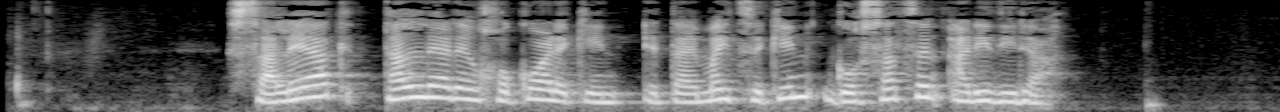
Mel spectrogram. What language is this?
Basque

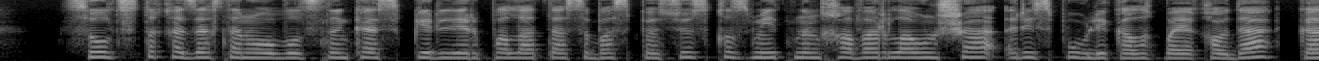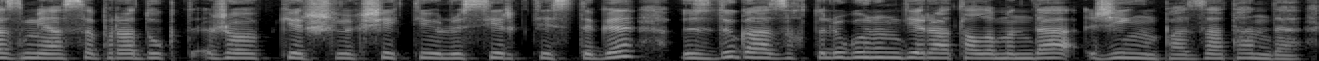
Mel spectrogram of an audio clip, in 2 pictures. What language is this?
Kazakh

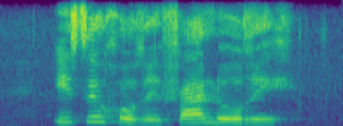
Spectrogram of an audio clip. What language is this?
Tswana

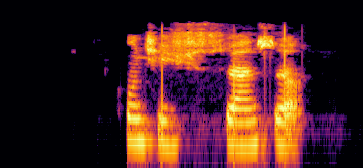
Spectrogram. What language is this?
Chinese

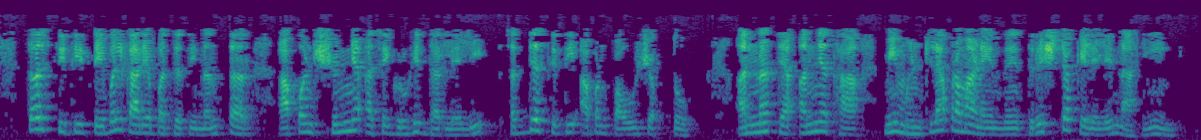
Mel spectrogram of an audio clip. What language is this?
Marathi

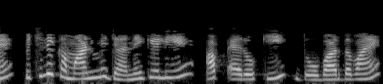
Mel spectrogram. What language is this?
Hindi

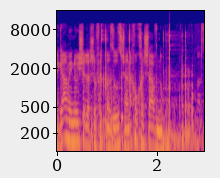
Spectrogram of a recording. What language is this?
Hebrew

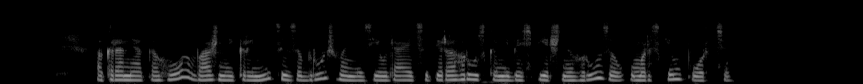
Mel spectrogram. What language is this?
Belarusian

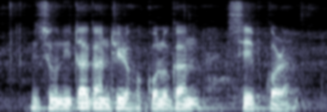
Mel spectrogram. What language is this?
Assamese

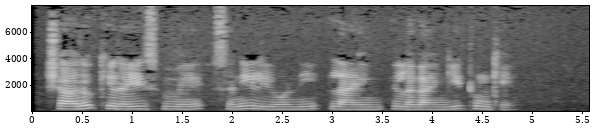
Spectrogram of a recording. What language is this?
Hindi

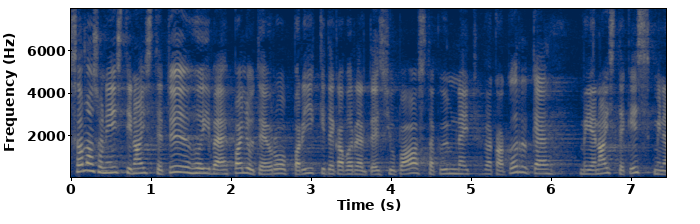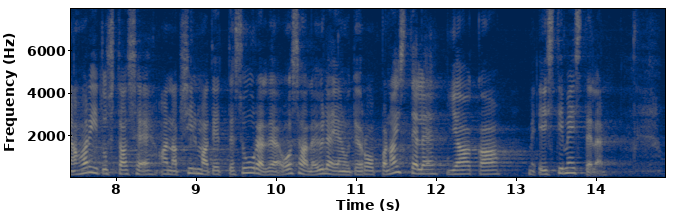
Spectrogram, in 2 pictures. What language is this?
Estonian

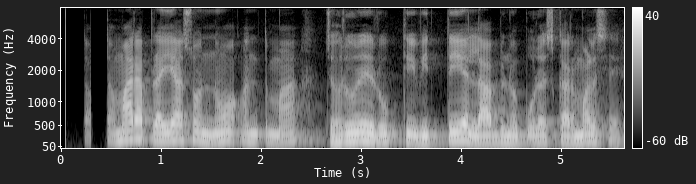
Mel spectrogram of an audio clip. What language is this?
Gujarati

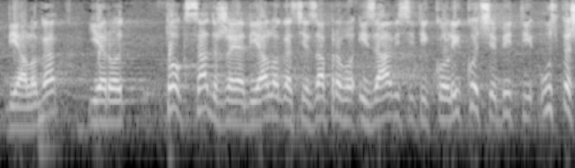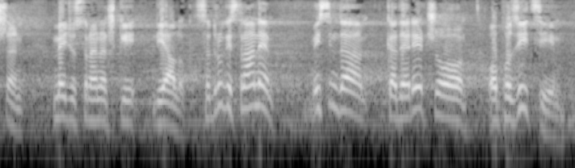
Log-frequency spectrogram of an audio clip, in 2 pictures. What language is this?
Serbian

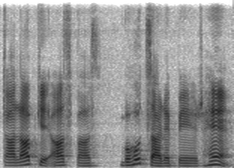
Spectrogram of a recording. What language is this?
Hindi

